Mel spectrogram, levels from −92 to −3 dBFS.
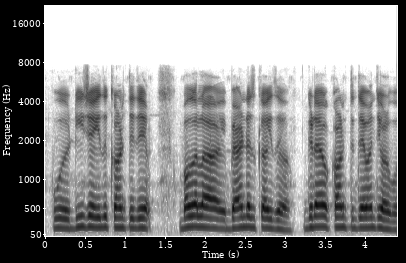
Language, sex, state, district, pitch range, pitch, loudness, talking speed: Kannada, male, Karnataka, Raichur, 165-180 Hz, 170 Hz, -16 LUFS, 150 wpm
